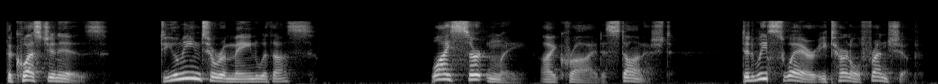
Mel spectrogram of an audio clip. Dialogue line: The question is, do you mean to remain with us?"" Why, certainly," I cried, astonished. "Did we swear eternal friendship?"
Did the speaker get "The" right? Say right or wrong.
right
